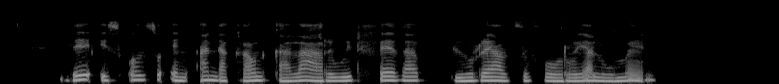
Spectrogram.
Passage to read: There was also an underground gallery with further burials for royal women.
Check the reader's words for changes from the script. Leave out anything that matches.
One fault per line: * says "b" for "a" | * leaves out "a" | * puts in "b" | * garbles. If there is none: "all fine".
* says "is" for "was"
